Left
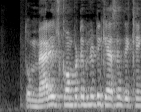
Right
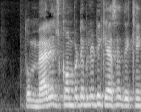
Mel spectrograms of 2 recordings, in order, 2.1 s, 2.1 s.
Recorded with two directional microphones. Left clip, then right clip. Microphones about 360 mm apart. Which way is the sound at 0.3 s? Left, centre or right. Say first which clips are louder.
Right 6 dB; centre.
